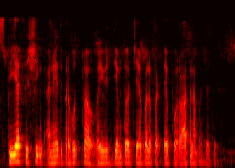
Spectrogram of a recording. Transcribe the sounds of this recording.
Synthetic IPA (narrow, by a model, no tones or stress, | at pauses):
spijɐɾpʰiʂːiŋɡɐ̰ne̞ːd̪ipɾɐbʱut̪ʋɐʋɐjʋid̪jɐnt̪o̞ːt͡ʃɛːpɐlupɐʈːe̞ːpuɾaːt̪ɐnɐpɐ̰d̪ʱːɐt̪i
